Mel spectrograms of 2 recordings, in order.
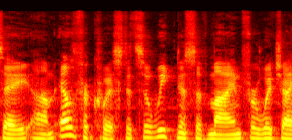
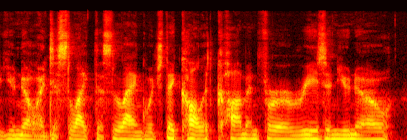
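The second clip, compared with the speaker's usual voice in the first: low, soft growling dog voice; 3 semitones lower, 5 dB quieter than usual. Narrator voicing a dog who answers in common, low growling dog voice. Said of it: "he growls low and says in common".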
